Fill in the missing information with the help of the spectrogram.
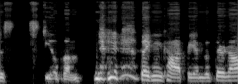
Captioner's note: laughs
